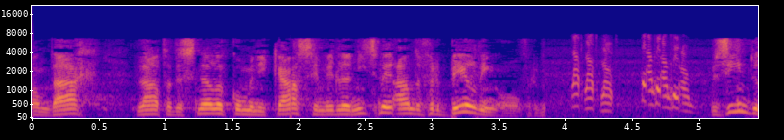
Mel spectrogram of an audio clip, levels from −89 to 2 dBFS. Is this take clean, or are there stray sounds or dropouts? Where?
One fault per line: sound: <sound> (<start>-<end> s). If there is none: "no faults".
sound: chirp (4.0-5.0 s)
